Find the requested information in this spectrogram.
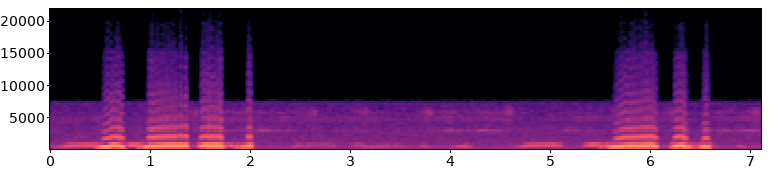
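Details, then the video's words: Pigeon of the type called dara kecor, giving loud, harsh, clipped coos in two bursts: three rough notes near the start and two or three near the end, with softer, hollow coos from another pigeon in between. "THE SOUND OF THE PIGEON CLEAR SOUND"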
